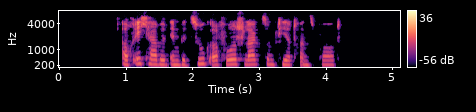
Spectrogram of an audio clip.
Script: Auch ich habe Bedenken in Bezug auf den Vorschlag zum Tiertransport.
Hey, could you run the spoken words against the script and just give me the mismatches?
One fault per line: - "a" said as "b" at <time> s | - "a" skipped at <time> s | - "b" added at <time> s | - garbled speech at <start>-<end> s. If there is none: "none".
- "Bedenken" skipped at 1.6 s
- "den" skipped at 2.4 s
